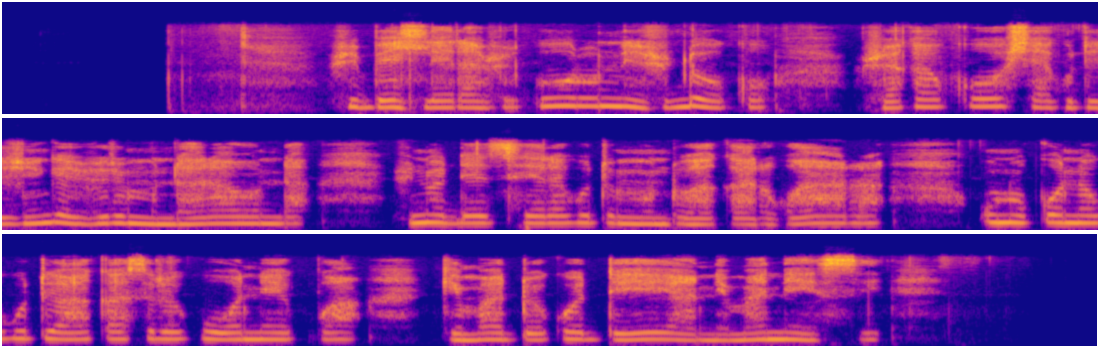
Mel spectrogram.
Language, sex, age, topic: Ndau, female, 18-24, health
